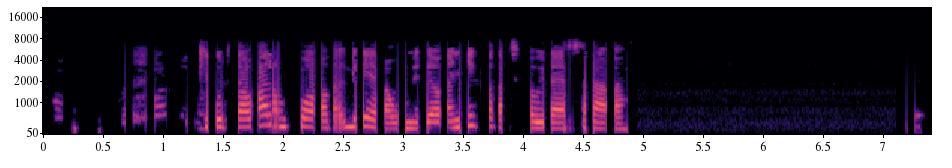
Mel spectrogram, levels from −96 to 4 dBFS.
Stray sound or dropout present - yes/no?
no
